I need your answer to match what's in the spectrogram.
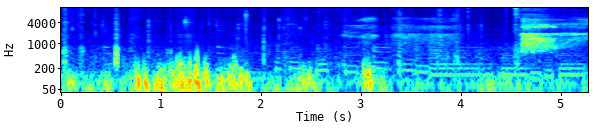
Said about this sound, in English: Oh, it's still windy.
